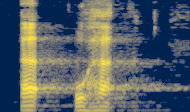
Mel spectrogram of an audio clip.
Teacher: عندك أقصى الحلق الهمزة والهاء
